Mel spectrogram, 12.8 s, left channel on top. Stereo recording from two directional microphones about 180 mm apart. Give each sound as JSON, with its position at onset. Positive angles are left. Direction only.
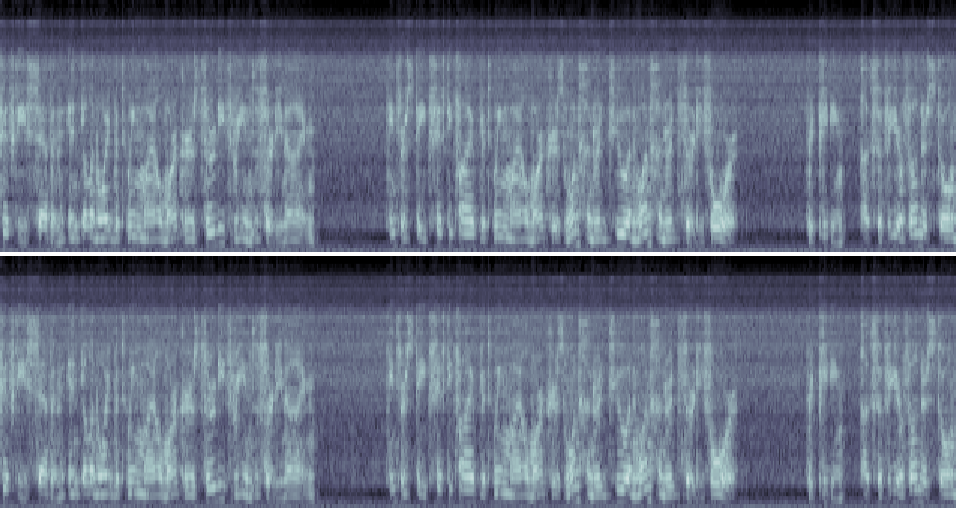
{"t": 0.0, "sound": "speech", "side_deg": 20}
{"t": 5.1, "sound": "speech", "side_deg": 20}
{"t": 10.8, "sound": "speech", "side_deg": 15}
